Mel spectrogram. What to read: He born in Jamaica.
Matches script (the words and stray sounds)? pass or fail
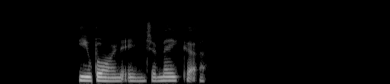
pass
